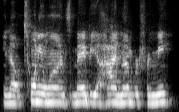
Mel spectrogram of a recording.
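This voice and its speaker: A man's voice: on the high side, level tone, moderate pace, a little hiss or hum. A young man, a college basketball player, answering post-game press questions over a video call, earnest and full of "you know" and repeated words. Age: young adult. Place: press backdrop room, indoors.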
